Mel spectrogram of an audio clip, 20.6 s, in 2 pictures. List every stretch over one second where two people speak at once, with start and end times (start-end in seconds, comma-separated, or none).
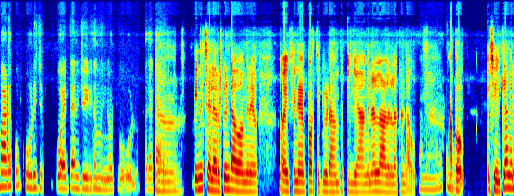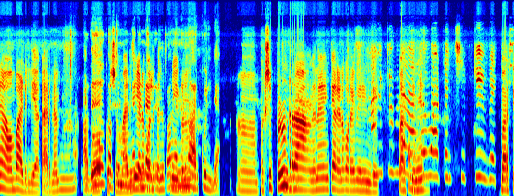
12.1-14.1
